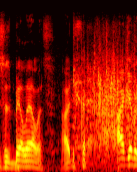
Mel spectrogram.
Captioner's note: applause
